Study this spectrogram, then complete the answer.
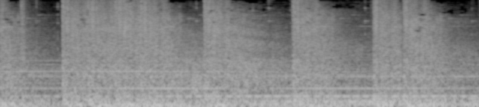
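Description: Loud, sustained bursts of gunfire in the video game Biohazard fill the clip, rapid repeated shots rolling together with brief breaks between volleys, no voices.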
